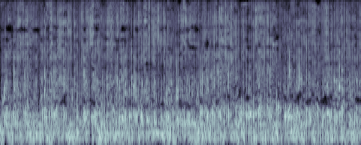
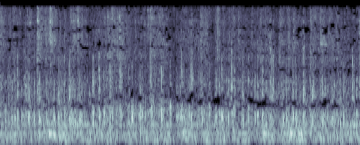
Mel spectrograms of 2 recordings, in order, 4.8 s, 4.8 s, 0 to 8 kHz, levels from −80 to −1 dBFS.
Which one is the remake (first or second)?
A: first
